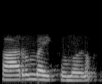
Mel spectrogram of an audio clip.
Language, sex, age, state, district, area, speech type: Malayalam, female, 30-45, Kerala, Kannur, rural, conversation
